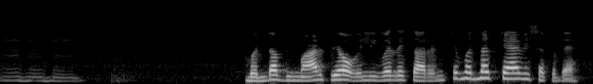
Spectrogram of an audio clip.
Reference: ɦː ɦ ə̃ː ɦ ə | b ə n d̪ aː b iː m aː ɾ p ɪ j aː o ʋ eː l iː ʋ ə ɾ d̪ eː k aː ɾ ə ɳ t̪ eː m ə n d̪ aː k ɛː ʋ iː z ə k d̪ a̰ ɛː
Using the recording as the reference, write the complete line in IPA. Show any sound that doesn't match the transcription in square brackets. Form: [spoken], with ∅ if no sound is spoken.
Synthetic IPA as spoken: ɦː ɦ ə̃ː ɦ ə | b ə n d̪ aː b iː m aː ɾ p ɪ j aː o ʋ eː l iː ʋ ə ɾ d̪ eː k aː ɾ ə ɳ t̪ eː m ə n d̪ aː k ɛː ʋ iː [s] ə k d̪ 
